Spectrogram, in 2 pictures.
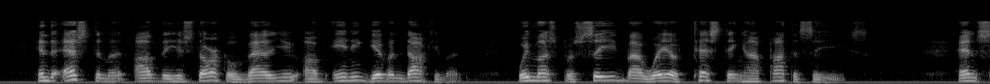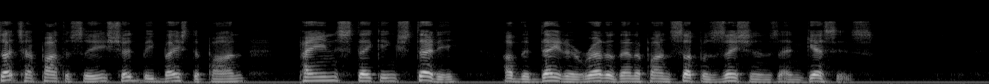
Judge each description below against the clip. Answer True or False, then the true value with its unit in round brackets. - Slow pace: True (110 wpm)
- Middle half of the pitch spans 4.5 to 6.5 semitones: True (4.9 semitones)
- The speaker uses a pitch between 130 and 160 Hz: True (140 Hz)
